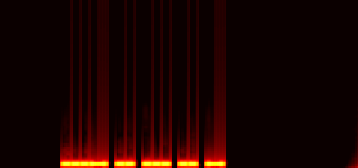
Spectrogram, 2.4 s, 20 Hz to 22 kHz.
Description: Morse code, heard as a keyed tone, about 40 wpm, 700 Hz. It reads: VISIT
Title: Sentences from Top 900 Words - New Word Drill - 40wpm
